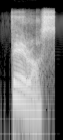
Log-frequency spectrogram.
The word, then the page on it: pharos: Indian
